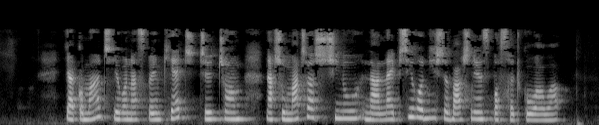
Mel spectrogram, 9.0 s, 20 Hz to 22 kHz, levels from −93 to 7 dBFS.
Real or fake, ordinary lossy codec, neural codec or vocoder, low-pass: fake; MP3, 32 kbps; codec, 24 kHz, 1.2 kbps, DualCodec; 10.8 kHz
